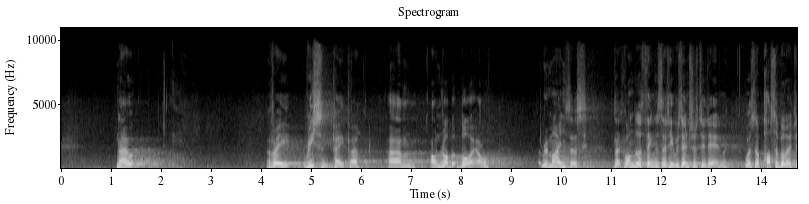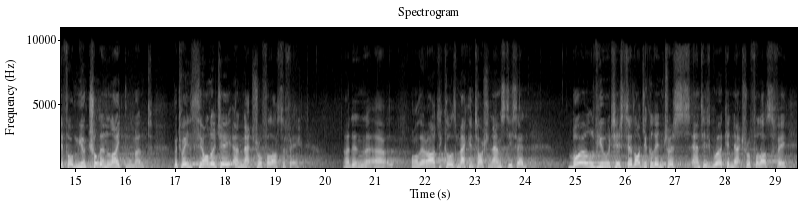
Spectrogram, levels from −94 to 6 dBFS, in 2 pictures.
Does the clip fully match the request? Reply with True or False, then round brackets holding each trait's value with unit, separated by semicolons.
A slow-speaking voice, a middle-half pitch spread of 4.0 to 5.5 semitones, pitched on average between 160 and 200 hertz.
True (110 wpm; 4.4 semitones; 190 Hz)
